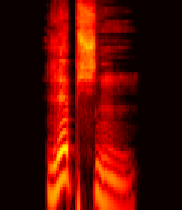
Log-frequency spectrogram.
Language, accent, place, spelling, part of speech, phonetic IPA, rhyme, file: German, Germany, Berlin, lübschen, adjective, [ˈlʏpʃn̩], -ʏpʃn̩, De-lübschen.ogg
- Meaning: inflection of lübsch: 1. strong genitive masculine/neuter singular 2. weak/mixed genitive/dative all-gender singular 3. strong/weak/mixed accusative masculine singular 4. strong dative plural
